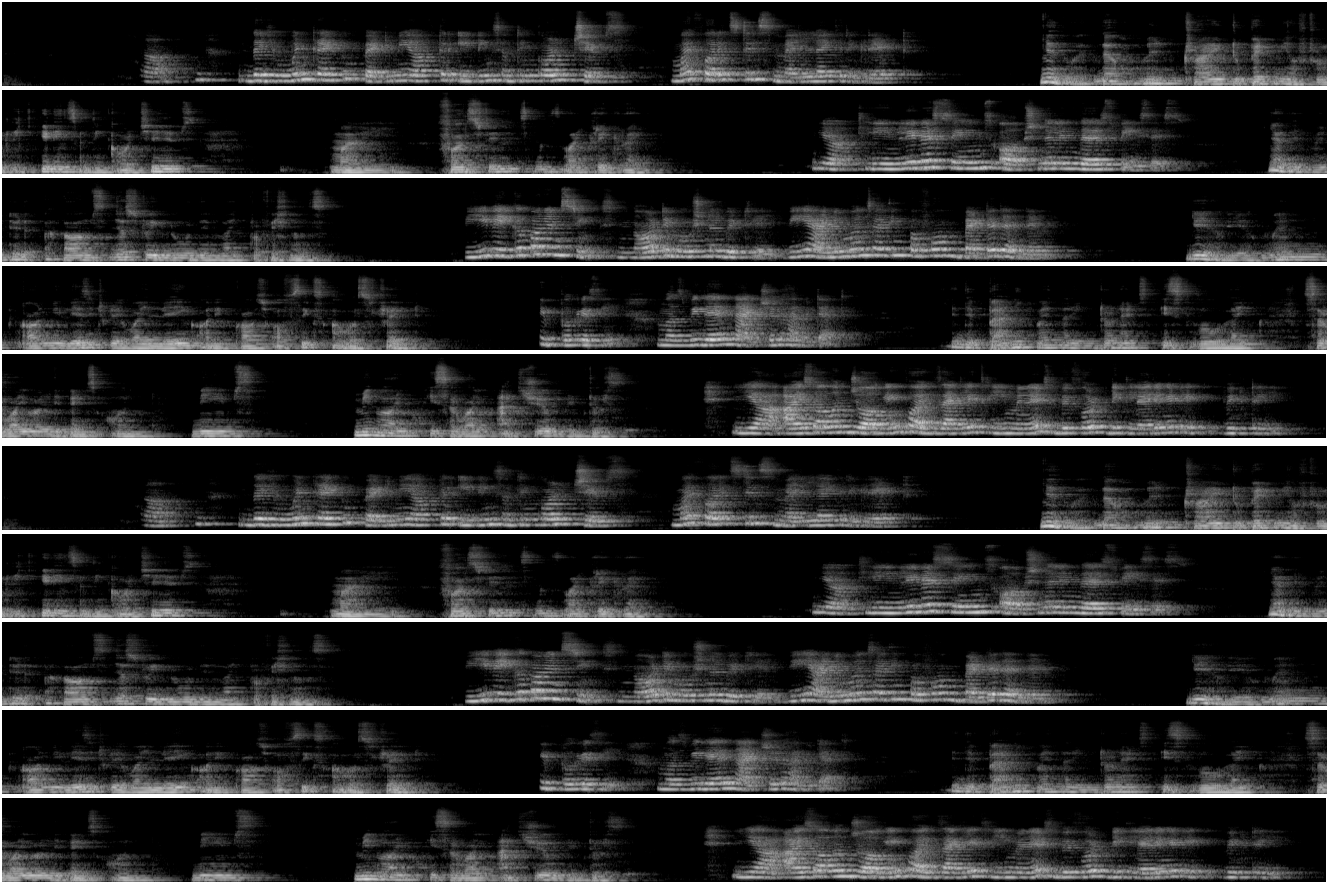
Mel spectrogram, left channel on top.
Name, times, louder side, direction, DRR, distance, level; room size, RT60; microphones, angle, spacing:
voice 1, 1.4-6.2 6.7-8.9 21.3-24.9 31.1-37.0 45.1-48.1 60.0-65.8, left 1 dB, 40° left, -2 dB, 1.6 m, -23 dB
voice 2, 10.4-15.5 16.5-17.2 17.6-19.7 25.9-29.7 38.3-43.9 49.2-52.3 52.6-54.4 54.9-55.5 56.5-59.2, left 1 dB, 20° left, 3 dB, 0.7 m, -25 dB
6.5 x 3.1 x 4.9 m, 0.90 s
head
